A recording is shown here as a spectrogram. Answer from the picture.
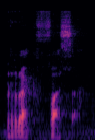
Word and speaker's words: Rakshasa: Se escribe Rakshasa, pero por lo que investigué, la verdadera pronunciación es Rakshasa.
